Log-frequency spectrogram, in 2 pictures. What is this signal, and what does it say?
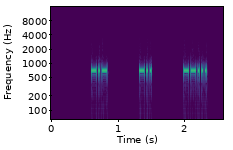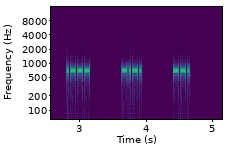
Morse code, heard as a keyed tone, about 42 wpm, spaced as for 15 wpm, 700 Hz. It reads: KD7JCG
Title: USA Call Signs - 6x Character Spacing - 45wpm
